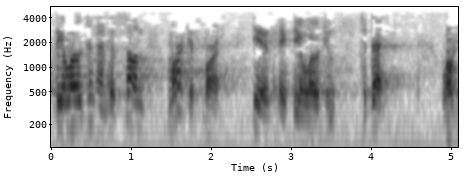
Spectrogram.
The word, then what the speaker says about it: Barth: By the way, his name is properly pronounced Barth rather than Barth, but you do hear both of them.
